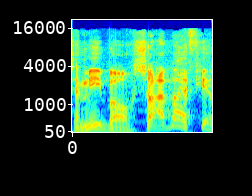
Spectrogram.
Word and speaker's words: amiibo: are really nice let me look how to pronounce this Amy Amo amiibo amiibo okay it's amiibo so I about a few amiibo as well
